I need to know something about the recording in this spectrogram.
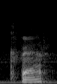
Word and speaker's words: hver: Only when H and V are consecutive, the K pronunciation becomes Q. For example, quat, which means what. Hver, which means who. Hvenær, which means when. Next, yao.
